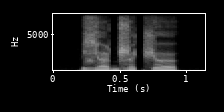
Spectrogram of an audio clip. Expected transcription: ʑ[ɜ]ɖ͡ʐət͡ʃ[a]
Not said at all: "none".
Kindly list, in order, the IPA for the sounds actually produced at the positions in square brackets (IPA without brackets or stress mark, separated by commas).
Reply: ɜ, ə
